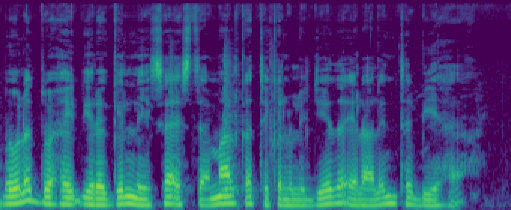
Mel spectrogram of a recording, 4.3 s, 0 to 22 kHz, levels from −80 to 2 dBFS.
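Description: No technical faults are audible anywhere in the speech recording.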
